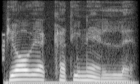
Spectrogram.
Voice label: rain, it

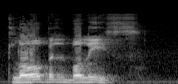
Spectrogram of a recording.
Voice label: police, lebanese, arabic

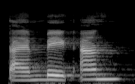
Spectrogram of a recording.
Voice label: goodbye, vietnamese

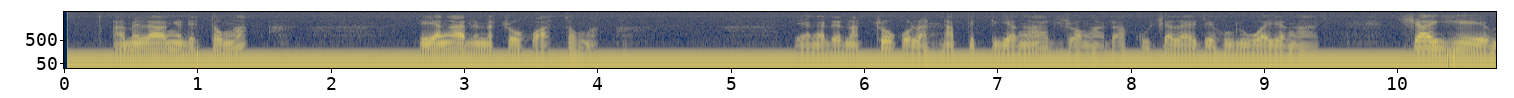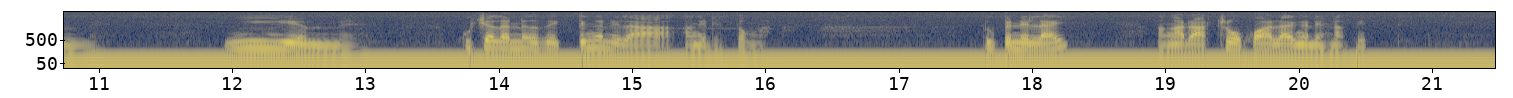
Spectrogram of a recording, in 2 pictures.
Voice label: drehu

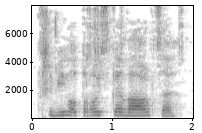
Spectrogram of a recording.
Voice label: trojan war, czech

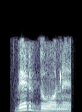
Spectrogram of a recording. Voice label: "verdone", Italian

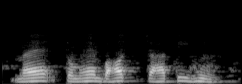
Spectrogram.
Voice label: i love you hindi

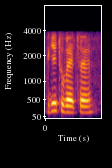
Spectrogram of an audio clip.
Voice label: "toilet", Slovak

